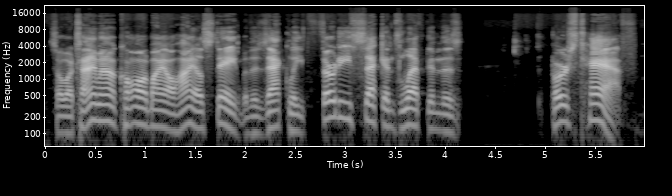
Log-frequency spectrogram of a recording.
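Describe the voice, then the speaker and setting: Bright, excitable play-by-play man. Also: mid-range voice, normal speed, no echo, clean studio sound. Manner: excited, rising calls on big plays. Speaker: play-by-play commentator. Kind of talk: live game commentary on a fan stream.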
